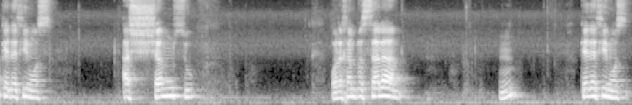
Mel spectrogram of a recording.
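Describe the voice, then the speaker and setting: A man's voice: on the high side, darkish tone. A man teaching a lesson, explaining patiently and checking in often with the listener. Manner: patient, drawn-out examples with frequent "¿ok?" check-ins. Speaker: Arabic teacher. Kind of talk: slow classroom explanation.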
